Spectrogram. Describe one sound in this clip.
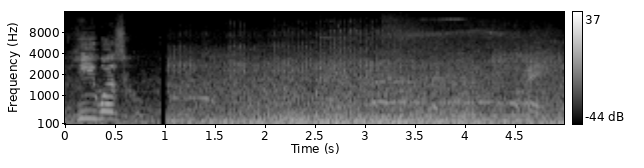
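Traffic rolls past on a busy street outdoors.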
